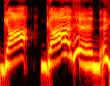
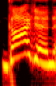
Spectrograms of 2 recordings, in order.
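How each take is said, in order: First: Slow British "garden", laughing; British accent. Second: Said in the usual way. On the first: Retold or imitated. Retelling the pizza order, imitating herself in a British accent. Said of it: "started doing British accent". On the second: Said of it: "And I started doing British accent".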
